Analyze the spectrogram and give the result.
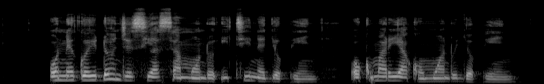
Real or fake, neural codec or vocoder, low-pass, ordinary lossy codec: fake; vocoder, 48 kHz, 128 mel bands, Vocos; 14.4 kHz; none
